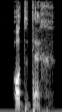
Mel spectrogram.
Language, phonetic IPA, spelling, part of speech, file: Polish, [ˈɔdːɛx], oddech, noun, Pl-oddech.ogg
